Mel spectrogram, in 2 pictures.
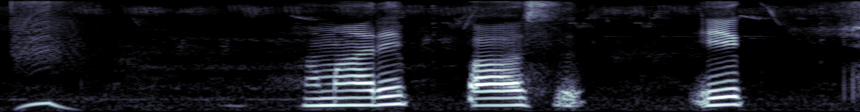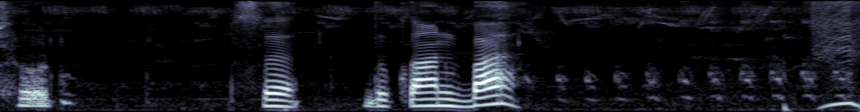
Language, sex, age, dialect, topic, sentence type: Bhojpuri, female, 18-24, Western, banking, question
